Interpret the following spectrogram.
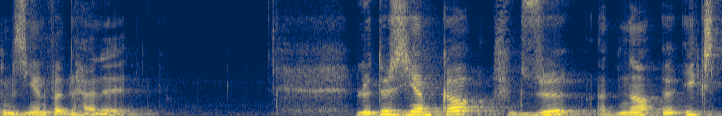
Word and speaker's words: deuxième: Alors, on a le son X, ça se prononce Z, qui est Z. هذا في الحالة ديال les adjectifs numéro ordinaux في واحد الصفات ديال الترتيب. Par exemple, deuxième, sixième, dixième.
